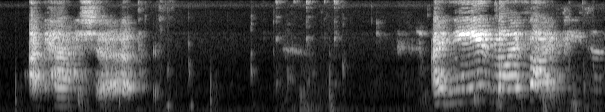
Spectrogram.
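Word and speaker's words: acacia: five more pieces of aasha wood it's AA aasha wood it's per it's pronounced ACAA acasha I need my five pieces of aasha wood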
